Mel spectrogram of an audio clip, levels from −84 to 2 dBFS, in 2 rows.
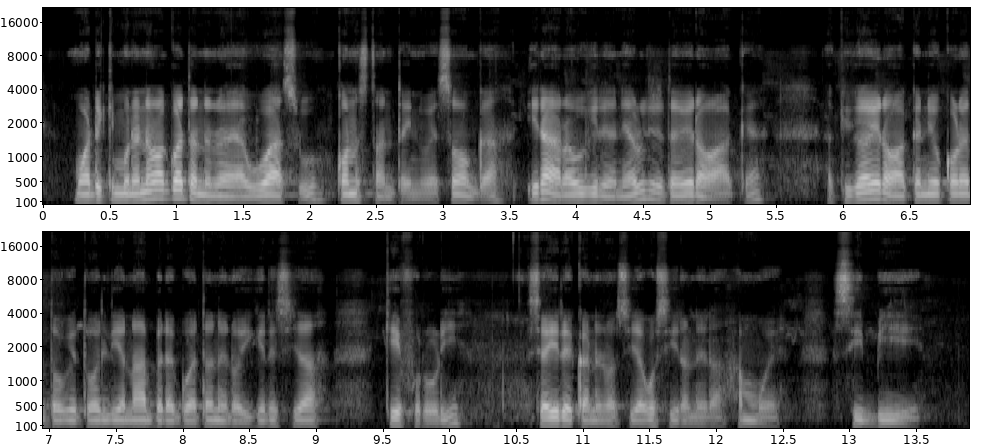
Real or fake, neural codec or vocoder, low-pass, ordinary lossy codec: real; none; none; none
